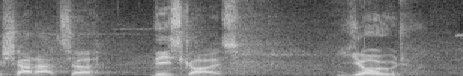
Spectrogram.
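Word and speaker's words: Jord: out to these guys yod pronounce yod j-o-r-d they make uh these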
